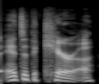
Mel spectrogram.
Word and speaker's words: Antikythera: We go back to the end of World War II to sort of introduce this dial, this titular item, the Antikythera, which is a...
